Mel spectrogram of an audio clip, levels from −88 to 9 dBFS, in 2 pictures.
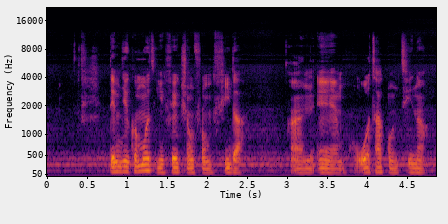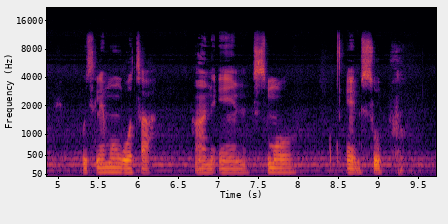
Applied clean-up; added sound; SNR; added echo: none; Insect; 16 dB; none.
